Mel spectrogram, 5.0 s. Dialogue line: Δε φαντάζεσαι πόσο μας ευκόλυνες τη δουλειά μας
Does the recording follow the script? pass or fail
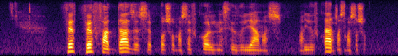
fail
